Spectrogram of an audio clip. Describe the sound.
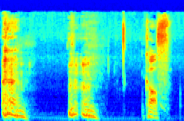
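A voice imitates coughing: three short, throaty, exaggerated cough sounds with brief pauses between, fairly loud.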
